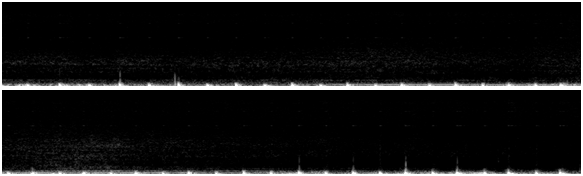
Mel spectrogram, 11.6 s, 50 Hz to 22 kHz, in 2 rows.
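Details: Female with a visible, hard-throbbing neck pulse: strong, regular low heart thumps at a brisk pace, roughly 110 beats a minute, over a steady hum; heartbeat.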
